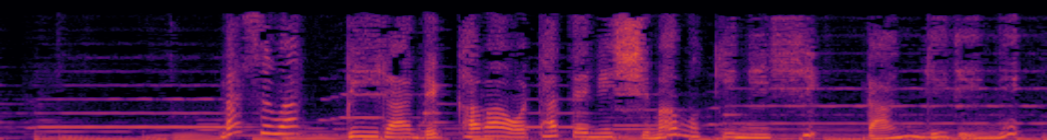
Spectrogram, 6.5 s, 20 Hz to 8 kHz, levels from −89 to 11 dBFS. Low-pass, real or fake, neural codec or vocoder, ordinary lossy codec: 7.2 kHz; fake; codec, 16 kHz, 6 kbps, DAC; MP3, 32 kbps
